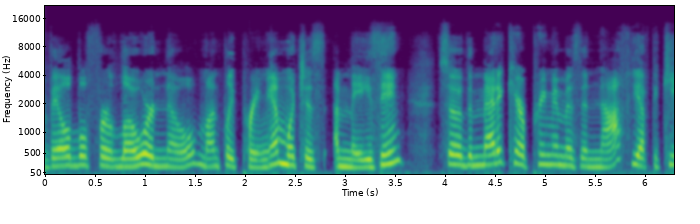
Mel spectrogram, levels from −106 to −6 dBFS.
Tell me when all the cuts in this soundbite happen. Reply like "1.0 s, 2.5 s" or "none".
none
